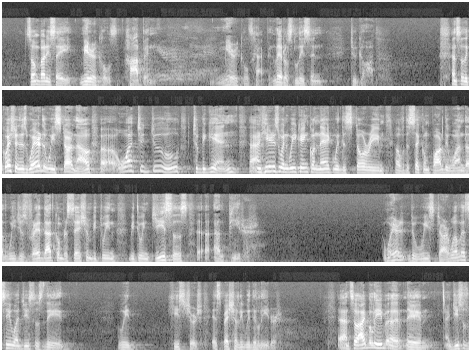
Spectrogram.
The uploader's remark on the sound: Sunday worship service at First United Methodist Church of Pacoima. Recorded live on July 23, 2023, this service. We are located at 12550 Van Nuys Blvd.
